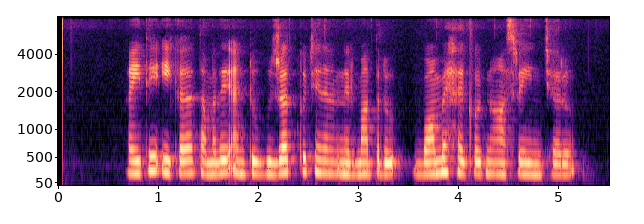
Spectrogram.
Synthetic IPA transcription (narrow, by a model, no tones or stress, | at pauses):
ɐjit̪e̞ːʔiːkɐd̪at̪ɐmɐd̪eːʔɐɳʈuːɡud͡ʒɾaːt̪̚kut͡ʃend̪inɐniɾmaːt̪ɐlubaːmbeːhɐjkoːɾʈnuaːʃɾɐjiɲt͡ʃaːɾu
